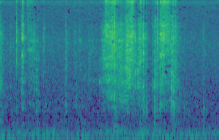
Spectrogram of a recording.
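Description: Photo book pages being turned by hand, faint: a small tap, then two soft papery swishes about two and three seconds in.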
